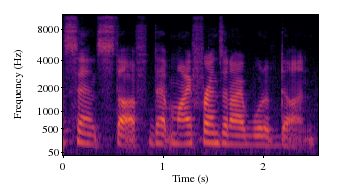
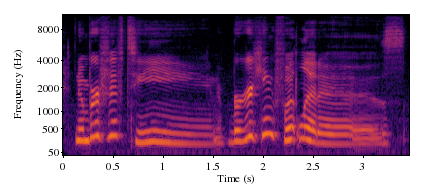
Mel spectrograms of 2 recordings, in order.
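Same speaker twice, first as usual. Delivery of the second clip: slow, drawn-out mock countdown voice; mimicking a list narrator; slower than usual. Mocking the guy whose voice she hates, slow narrator drawl. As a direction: stretch every item like that hated narrator. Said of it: "I wanna punch his voice".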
